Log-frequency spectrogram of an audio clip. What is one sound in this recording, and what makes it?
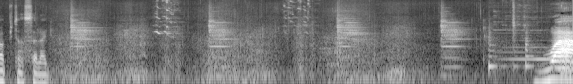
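A hammer strikes an anvil with ringing metallic clangs.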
